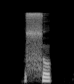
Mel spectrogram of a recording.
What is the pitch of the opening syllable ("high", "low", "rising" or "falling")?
rising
